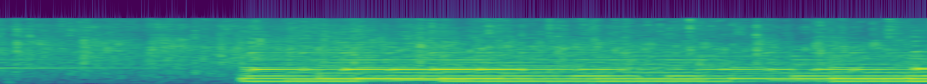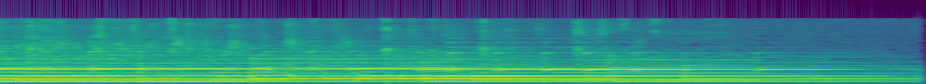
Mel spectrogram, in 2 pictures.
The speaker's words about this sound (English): Oh, you can clap. You are free to clap.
